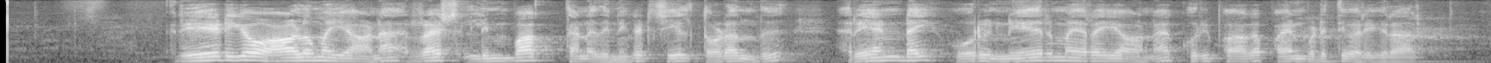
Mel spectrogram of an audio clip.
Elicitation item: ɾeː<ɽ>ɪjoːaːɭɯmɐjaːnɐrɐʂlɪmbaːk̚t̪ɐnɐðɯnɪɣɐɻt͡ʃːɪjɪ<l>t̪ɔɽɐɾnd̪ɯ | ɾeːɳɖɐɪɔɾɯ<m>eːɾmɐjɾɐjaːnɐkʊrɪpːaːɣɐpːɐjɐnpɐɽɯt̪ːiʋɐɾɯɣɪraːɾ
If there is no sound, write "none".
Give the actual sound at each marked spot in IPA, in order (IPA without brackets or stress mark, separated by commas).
ɽ, l, n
